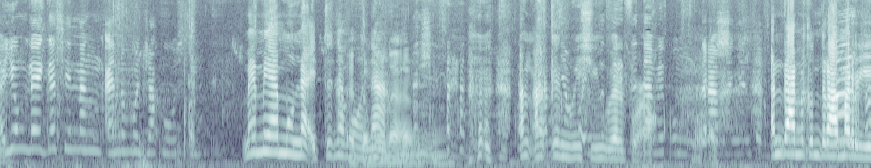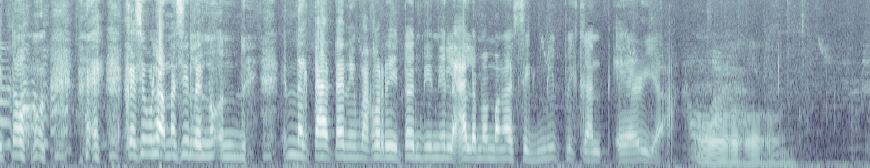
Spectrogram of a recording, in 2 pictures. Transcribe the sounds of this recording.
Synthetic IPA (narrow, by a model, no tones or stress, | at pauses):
jʊŋlɛɡɐsonɐŋʔɐnomod͡ʒɐkuːsi | mɐjmɐjaʔmuːnɐʔɪt̪onɐmuːna | ʔɐŋʔaːkɪŋwiʃɪŋwɛlfɔɹɐ̰ko | ʔɐnd̪aːmɪkond̪ɾaːmɐɾiːt̪o̞ | kɐsɛwɐlaːmɐnsɪlanoʔonnɐɡ̚t̪aːt̪ɐnimɐɐko̞ɾiːt̪o̞hɪnd̪inɪlaʔɐlamɐŋmɐŋasɪɡ̚nifɪkɐnt̪ʔɛɹjɐ̰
